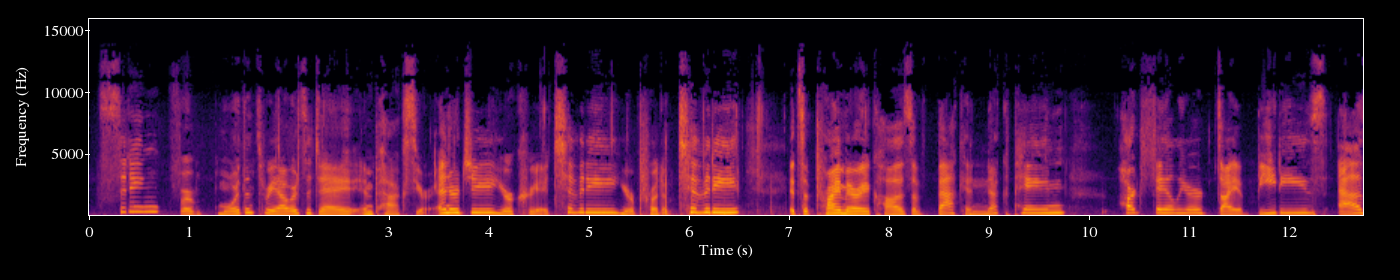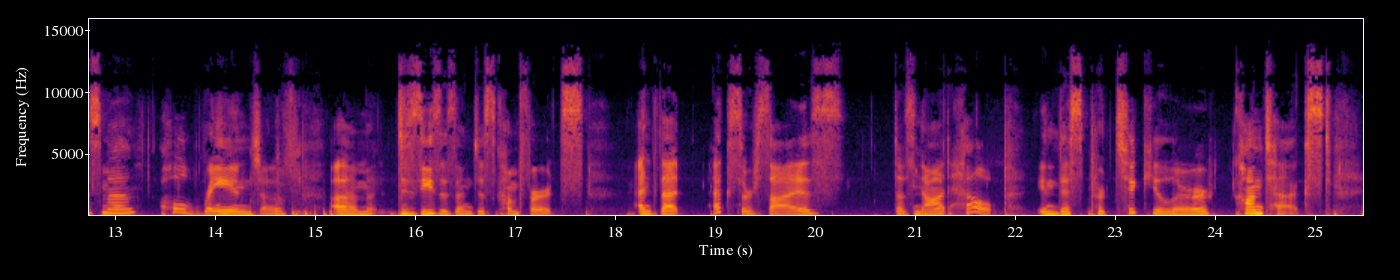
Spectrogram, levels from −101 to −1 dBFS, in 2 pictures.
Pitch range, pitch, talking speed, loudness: 195-275 Hz, 220 Hz, 110 wpm, -27 LUFS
